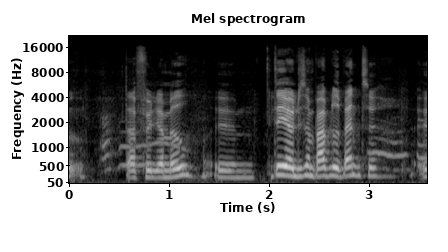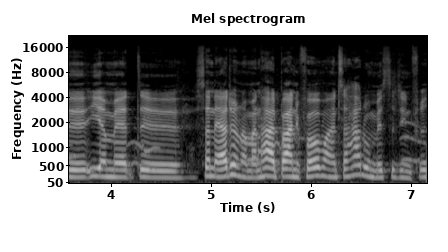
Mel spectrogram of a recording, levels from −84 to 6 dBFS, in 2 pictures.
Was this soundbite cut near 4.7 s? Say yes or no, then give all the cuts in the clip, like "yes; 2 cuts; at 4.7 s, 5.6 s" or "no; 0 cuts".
no; 1 cut; at 2.0 s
